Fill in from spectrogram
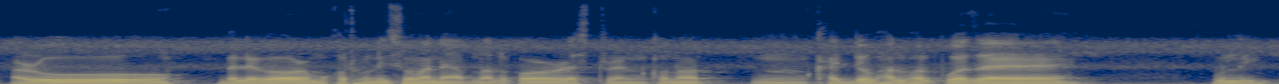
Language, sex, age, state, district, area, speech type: Assamese, male, 45-60, Assam, Charaideo, rural, spontaneous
